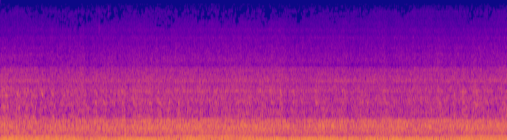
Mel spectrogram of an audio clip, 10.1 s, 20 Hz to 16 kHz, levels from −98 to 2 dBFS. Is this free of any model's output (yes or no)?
no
